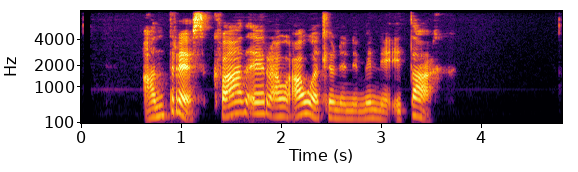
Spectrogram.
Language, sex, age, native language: Icelandic, female, 40-49, Finnish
